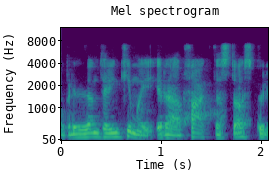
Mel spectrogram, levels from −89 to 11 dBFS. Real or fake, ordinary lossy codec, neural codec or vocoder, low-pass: real; MP3, 96 kbps; none; 7.2 kHz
